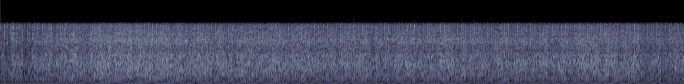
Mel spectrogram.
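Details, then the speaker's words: Small single-cylinder engine with a cleaned ignition coil giving a stable ohm reading. It idles with a steady, even putter and no misses or knocks; healthy idle. "and it aisles right away see that's how it should be"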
